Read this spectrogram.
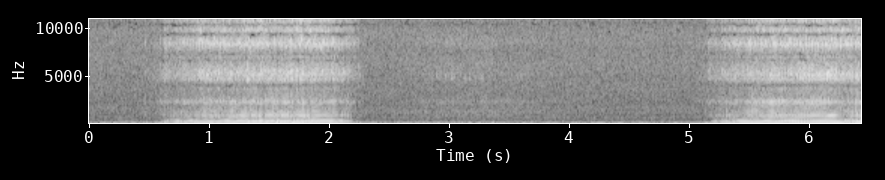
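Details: Loud, buzzing, tonal snores lasting over a second each, two in the clip, with a noisy quieter breath between; snoring.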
